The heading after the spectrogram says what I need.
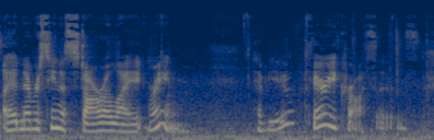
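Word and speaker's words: staurolite: all my travels I had never seen a star light ring have you fairy crosses and so star light it's spelled s s a u r o l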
